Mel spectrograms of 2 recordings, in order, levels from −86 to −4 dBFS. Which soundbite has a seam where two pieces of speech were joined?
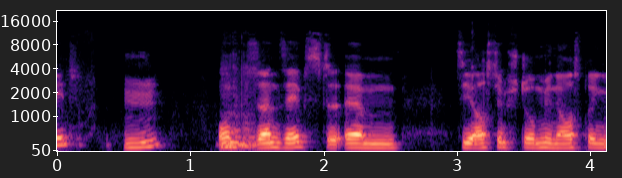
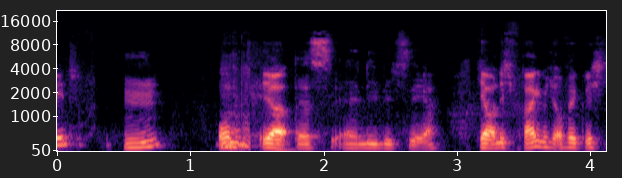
second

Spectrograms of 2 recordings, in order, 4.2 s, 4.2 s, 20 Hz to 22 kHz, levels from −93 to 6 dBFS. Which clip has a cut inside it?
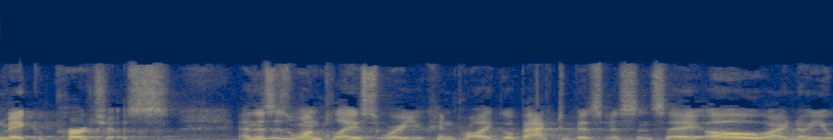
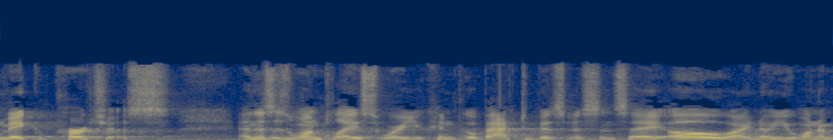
second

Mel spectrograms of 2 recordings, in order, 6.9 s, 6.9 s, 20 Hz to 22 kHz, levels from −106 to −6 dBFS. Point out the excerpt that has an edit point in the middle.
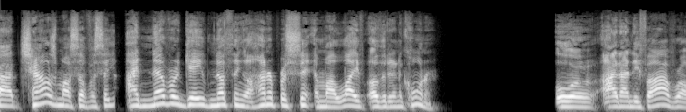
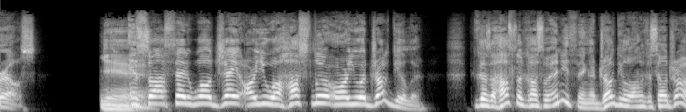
first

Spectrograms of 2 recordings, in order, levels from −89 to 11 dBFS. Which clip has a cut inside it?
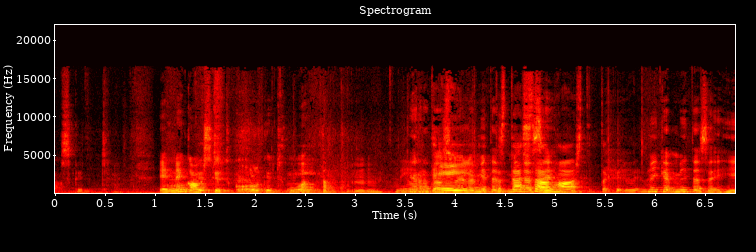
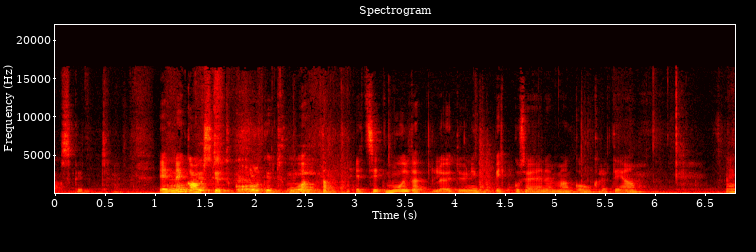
second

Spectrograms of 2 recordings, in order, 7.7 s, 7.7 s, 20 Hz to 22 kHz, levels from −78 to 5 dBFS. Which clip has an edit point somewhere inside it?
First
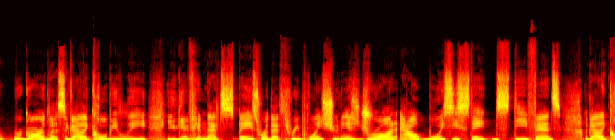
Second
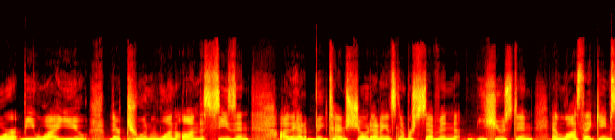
second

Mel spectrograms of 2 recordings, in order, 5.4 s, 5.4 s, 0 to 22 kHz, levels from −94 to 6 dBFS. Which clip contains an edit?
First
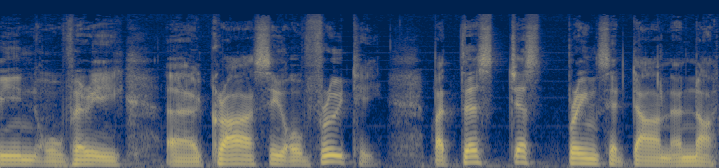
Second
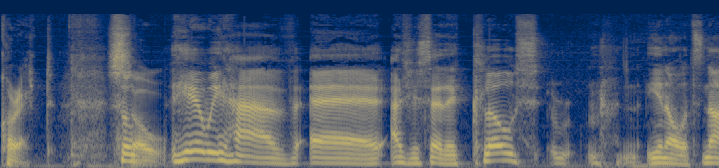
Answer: first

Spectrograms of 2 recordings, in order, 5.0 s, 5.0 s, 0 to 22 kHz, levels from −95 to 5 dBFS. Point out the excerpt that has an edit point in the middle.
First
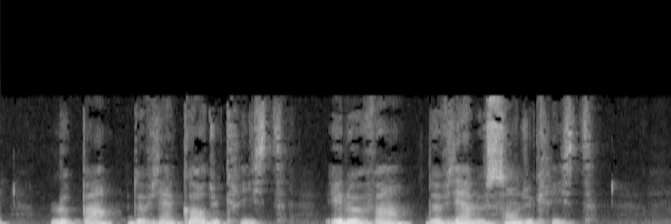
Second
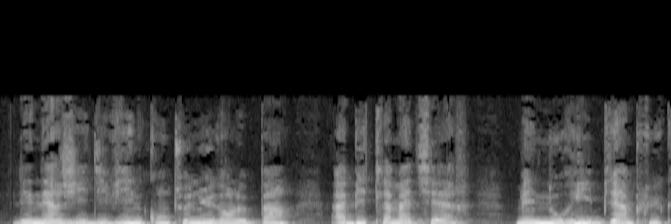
first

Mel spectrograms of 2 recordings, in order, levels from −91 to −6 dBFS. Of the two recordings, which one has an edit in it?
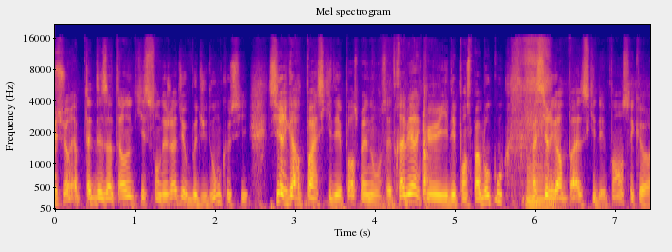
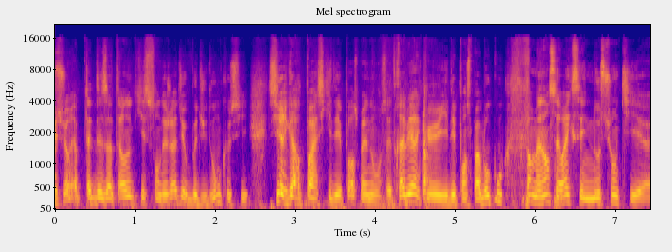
second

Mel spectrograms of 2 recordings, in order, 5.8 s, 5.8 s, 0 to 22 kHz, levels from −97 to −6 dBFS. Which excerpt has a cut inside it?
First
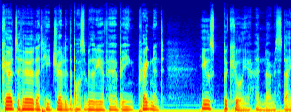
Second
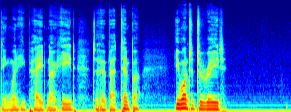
first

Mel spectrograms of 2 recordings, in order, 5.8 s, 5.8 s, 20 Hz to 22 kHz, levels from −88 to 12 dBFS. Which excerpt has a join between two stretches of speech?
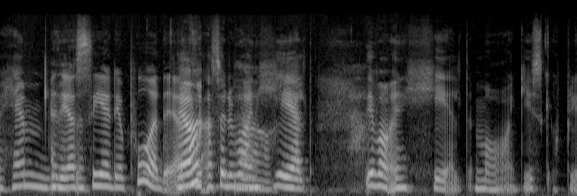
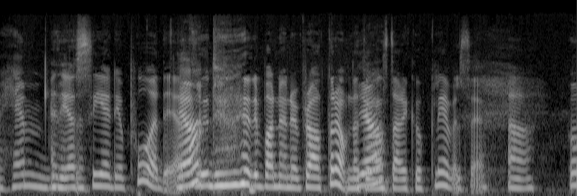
first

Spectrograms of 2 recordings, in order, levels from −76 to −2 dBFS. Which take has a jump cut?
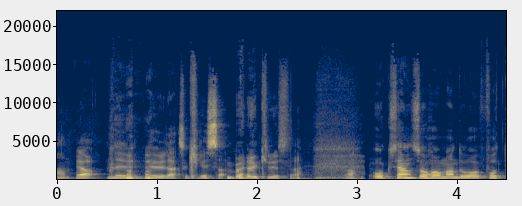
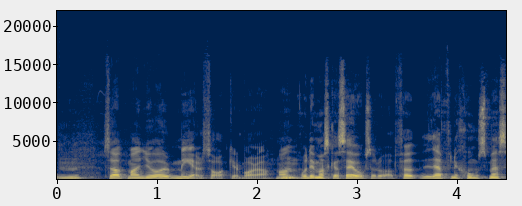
first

